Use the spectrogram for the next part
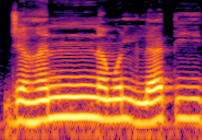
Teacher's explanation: جہن نون مشدد پہ غنہ nasal sound 2 second کے لیے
